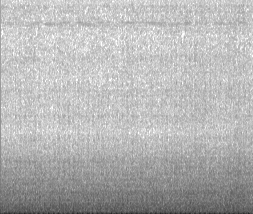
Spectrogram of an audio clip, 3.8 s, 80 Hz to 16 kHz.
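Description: A Royal Enfield Classic 350 Reborn motorcycle runs at night, its engine giving a low, even thumping beat that stays close and steady throughout.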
